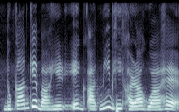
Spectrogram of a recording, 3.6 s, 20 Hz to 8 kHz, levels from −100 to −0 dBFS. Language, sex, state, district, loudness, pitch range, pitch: Hindi, female, Assam, Sonitpur, -13 LUFS, 230-295 Hz, 245 Hz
